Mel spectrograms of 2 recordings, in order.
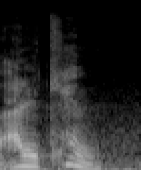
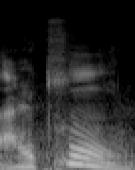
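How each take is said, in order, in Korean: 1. 일본식 영향을 받은 방식으로 발음합니다. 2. 미국식 방식으로 발음합니다. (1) "친일 발음으로는" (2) "친미 발음으로는"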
